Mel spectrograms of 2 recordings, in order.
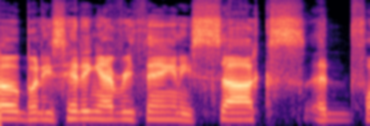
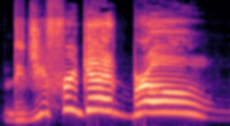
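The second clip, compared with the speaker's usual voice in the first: incredulous; 12 semitones higher than usual. Retold or imitated. Mock questioning the character.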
